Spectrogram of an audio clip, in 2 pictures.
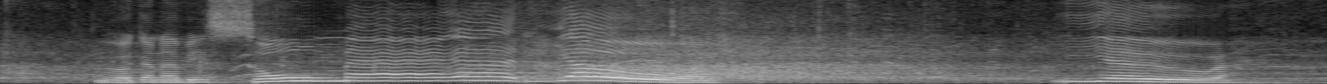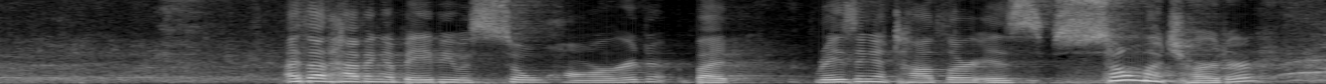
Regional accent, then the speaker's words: New York, United States; now in Florida, United States; So during COVID, my parents sold the house I grew up in on Long Island and moved down to Florida full time.

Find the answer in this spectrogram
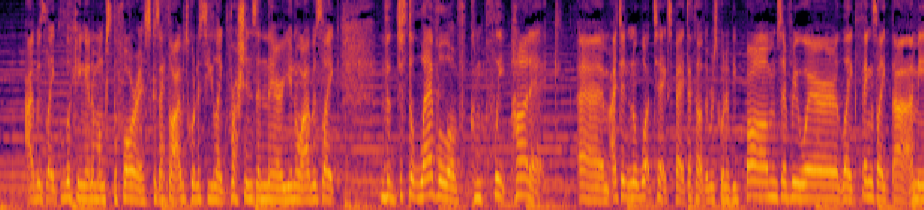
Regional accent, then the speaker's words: Dundee, Scotland, United Kingdom; and I'm from Dundee in Scotland.

